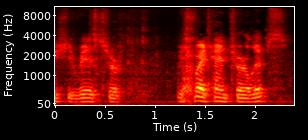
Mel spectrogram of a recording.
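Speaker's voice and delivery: ordinary delivery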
